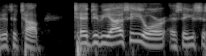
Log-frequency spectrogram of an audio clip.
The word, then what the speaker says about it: DiBiase: And then I'm not sure how Mid-South did it, but I know the DiBiase is the correct pronunciation.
